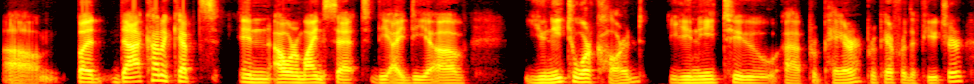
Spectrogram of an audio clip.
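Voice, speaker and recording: A man's voice: on the low side, a little slow, creaky, dry recording, clean studio sound. A man from Egypt, a guest in a podcast interview, speaking earnestly and reflectively with frequent "uh" fillers. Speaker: guest, entrepreneur.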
